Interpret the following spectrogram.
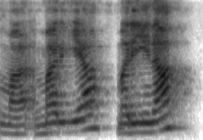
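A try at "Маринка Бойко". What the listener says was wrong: No, not Marina, Marinka. Marina, just with a K in it.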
